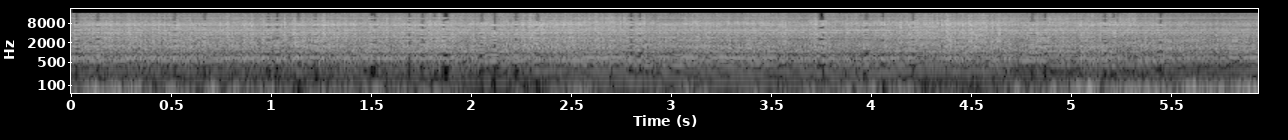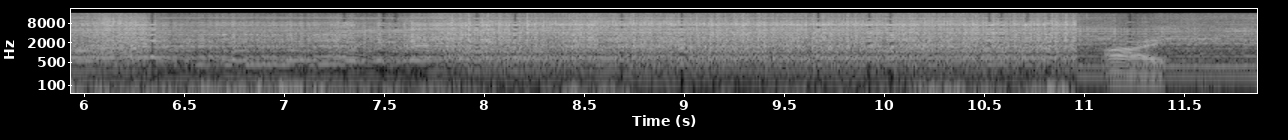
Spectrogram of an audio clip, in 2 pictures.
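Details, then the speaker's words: Maxy's Cinco 2.0 nitro RC engine on break-in stand with Bones break-in fuel, around 280 degrees; idle set slightly high, steady buzzing idle holds even without stumbling, normal. "all right i like to bump up the idle a little bit to help it let me do it from this side the way my arm ain't in the way so bump the idle up a little bit good to go"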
